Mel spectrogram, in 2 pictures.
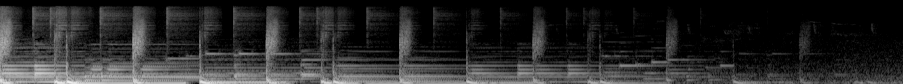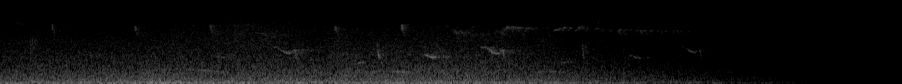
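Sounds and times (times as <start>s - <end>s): small birds chirping: 3.0s - 16.5s.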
